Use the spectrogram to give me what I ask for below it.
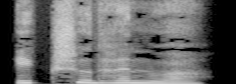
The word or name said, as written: ಇಕ್ಷುಧನ್ವ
